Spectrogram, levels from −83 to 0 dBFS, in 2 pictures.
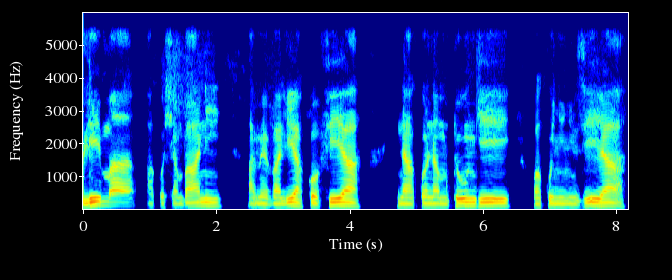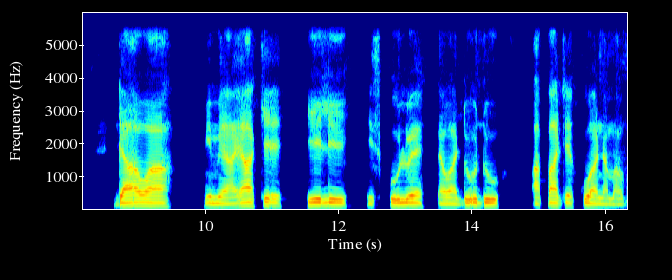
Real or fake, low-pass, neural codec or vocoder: fake; 5.4 kHz; vocoder, 44.1 kHz, 128 mel bands, Pupu-Vocoder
